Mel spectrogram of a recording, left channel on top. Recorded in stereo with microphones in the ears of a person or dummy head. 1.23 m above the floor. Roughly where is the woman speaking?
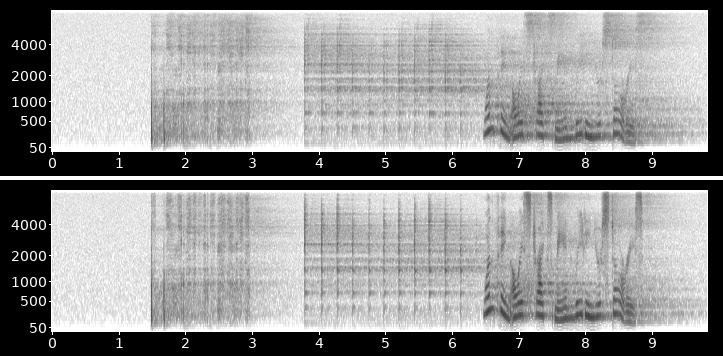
Right.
